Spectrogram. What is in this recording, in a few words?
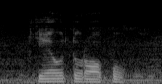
knife sharp, Andamanese; ceotOrOpHo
